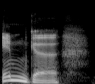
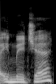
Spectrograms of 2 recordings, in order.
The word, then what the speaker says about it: Imgur: Act, we can no longer see anything on Imgur, or Imager, depending on how you say it.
